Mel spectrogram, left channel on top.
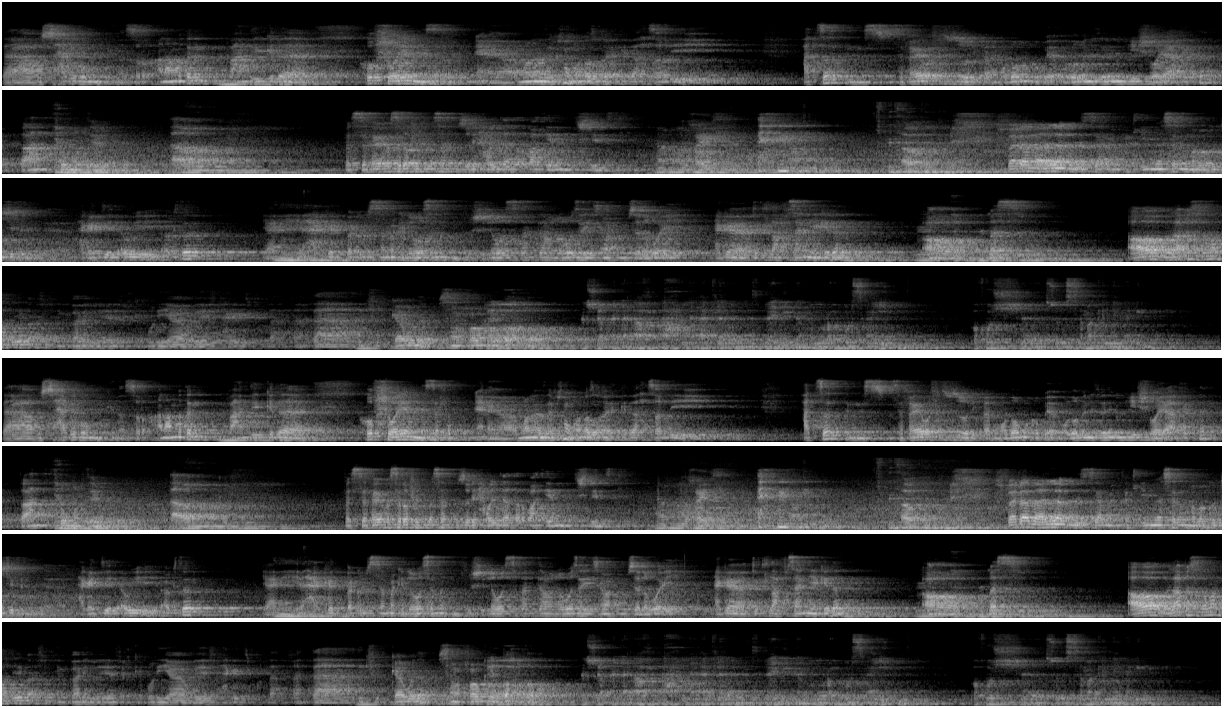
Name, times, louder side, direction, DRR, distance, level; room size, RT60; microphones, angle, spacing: voice 1, 0.0-2.0 2.3-12.1 12.4-13.4 13.9-14.2 15.6-18.3 19.0-19.4 19.7-20.3 21.2-26.3 27.0-31.2 31.5-32.8 33.6-34.0 34.3-34.6 35.7-39.0 39.2-42.0, right 1 dB, 30° right, 1 dB, 0.7 m, -25 dB
voice 2, 12.7-13.3 13.9-14.6 18.7-19.6 20.0-20.5 20.9-21.7 27.1-27.5 32.5-33.0 33.5-35.1 40.1-40.3 41.4-41.8 42.4-45.6 46.3-48.0, equal, ahead, -4 dB, 2.2 m, -30 dB
Car passing by / Traffic noise roadway noise / Engine, 12.9-31.6, right 2 dB, 70° right, 1.0 m, -40 dB
13.0 x 7.2 x 8.5 m, 2.6 s
head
